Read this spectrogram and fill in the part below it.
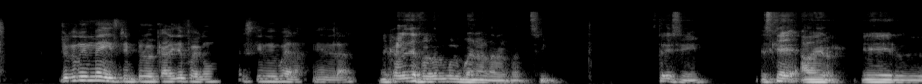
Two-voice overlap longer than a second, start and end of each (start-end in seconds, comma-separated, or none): none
